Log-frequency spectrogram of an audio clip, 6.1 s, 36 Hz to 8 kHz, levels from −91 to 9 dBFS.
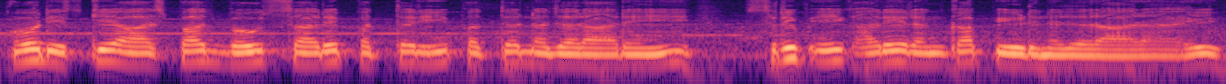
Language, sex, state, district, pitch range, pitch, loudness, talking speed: Hindi, male, Rajasthan, Jaipur, 125-150 Hz, 135 Hz, -17 LUFS, 225 wpm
